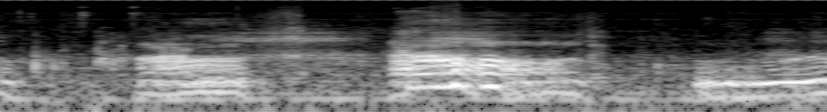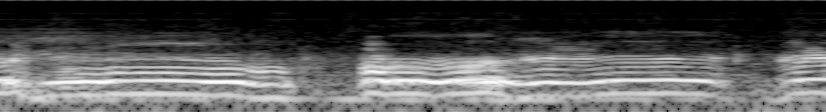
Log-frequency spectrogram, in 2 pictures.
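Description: Dogs growling in play: two short, rough growls in the first three seconds, then two longer, wavering pitched growls.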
